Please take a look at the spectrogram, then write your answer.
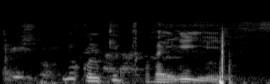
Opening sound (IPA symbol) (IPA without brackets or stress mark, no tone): n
